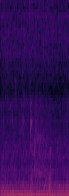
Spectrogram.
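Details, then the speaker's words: Used Whirlpool HE washer on its high-speed final spin: steady, even low hum with a smooth whoosh and no knocking or rubbing; spinning fast, smooth and quiet, normal. "but there you go, nice, fast, smooth final spin cycle, nice and quiet."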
